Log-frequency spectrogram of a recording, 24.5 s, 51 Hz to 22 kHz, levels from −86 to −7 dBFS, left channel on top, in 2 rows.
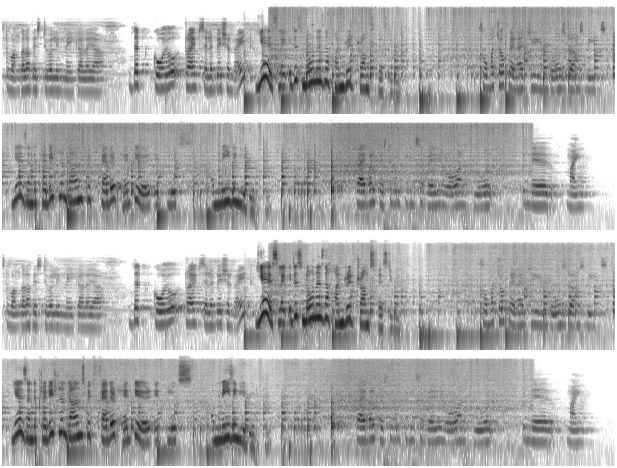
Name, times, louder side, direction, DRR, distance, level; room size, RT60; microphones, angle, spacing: voice 1, 0.0-2.8 3.0-5.1 9.1-12.1 19.0-22.4 22.7-23.3 23.6-23.9, left 3 dB, 40° left, 2.6 m, -35 dB
sound 1, 4.8-19.0, left 3 dB, 80° left, 1.7 m, -36 dB
voice 2, 5.1-8.0 12.5-16.1 16.4-17.6, right 4 dB, 45° right, 0.9 m, -26 dB
sound 2, 5.3-22.9, left 4 dB, 25° left, 4.2 m, -36 dB
28.0 x 27.0 x 5.9 m
head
